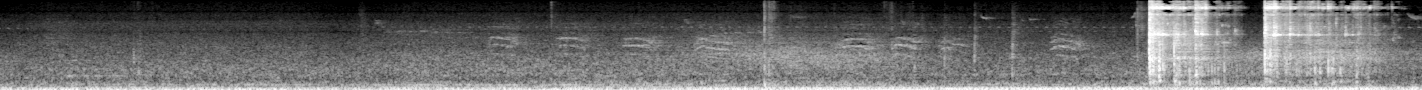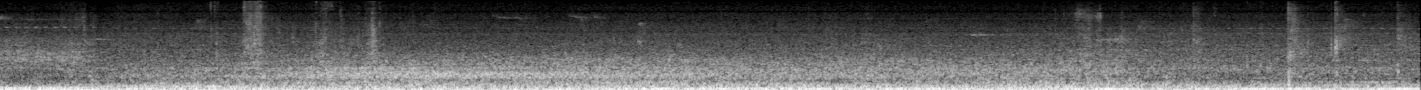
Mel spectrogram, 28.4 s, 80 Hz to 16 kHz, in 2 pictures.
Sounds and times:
Outside, rural or natural: 0.0 - 28.4.

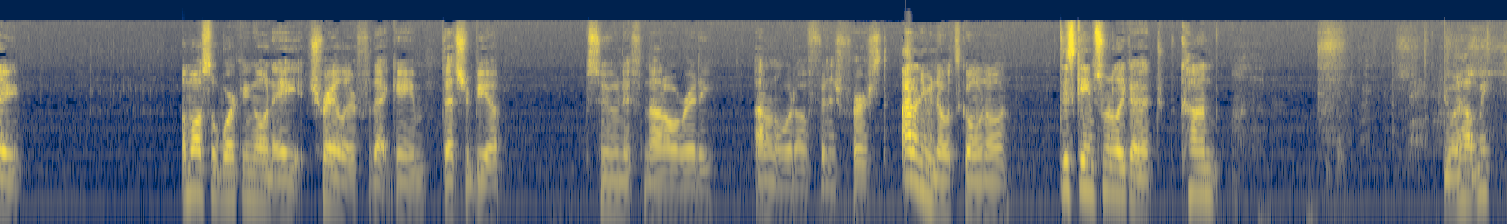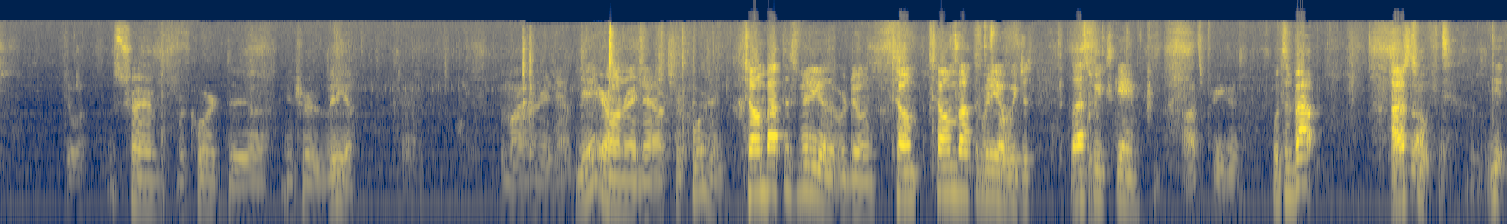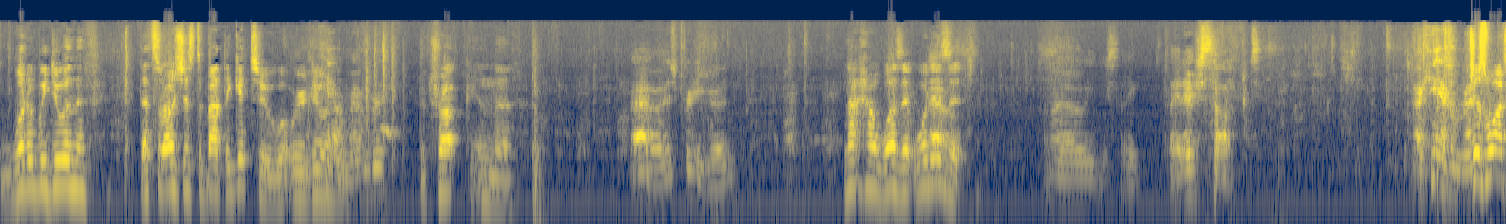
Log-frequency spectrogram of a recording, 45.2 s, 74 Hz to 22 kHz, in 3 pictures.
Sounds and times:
Speech: 0.0 - 0.2, 1.8 - 5.1, 5.8 - 12.2, 14.4 - 15.0, 15.7 - 18.7, 20.1 - 28.3, 29.0 - 35.4, 36.4 - 37.5, 38.6 - 39.9, 40.6 - 42.8, 44.2 - 45.2.

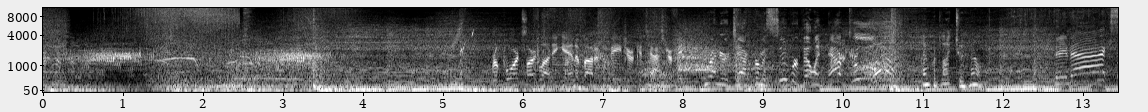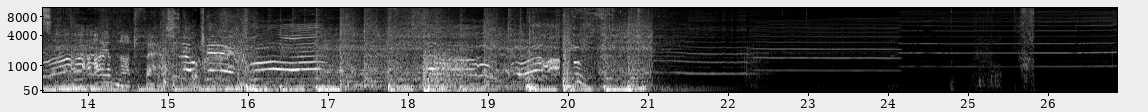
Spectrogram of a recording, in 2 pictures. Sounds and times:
Music: 1.3 - 21.1
Speech: 5.6 - 11.8, 12.6 - 16.9.

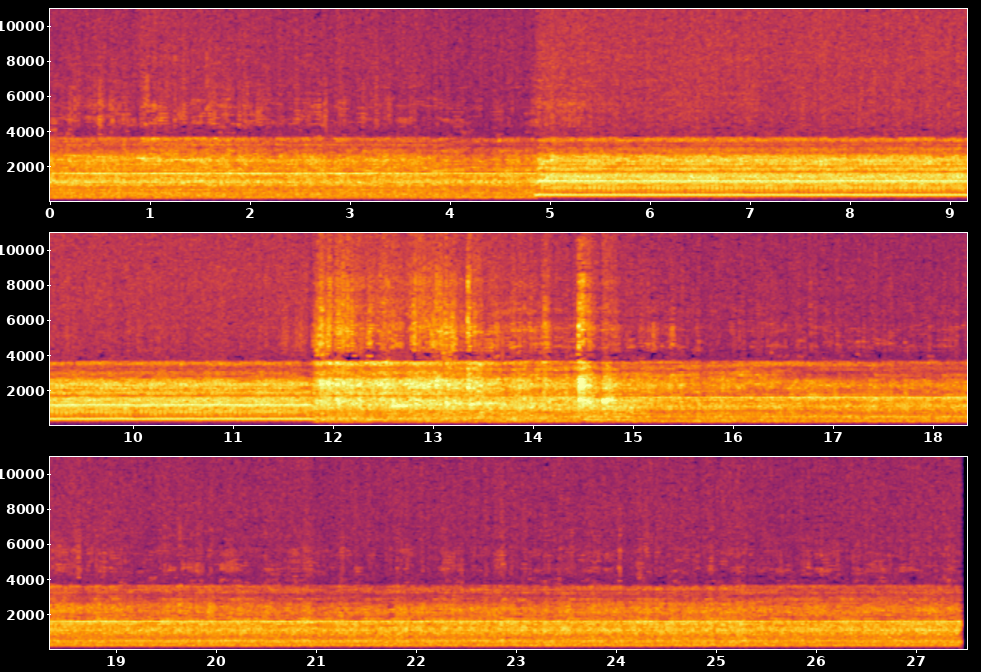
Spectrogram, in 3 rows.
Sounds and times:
Vehicle: 0.0 - 27.5.

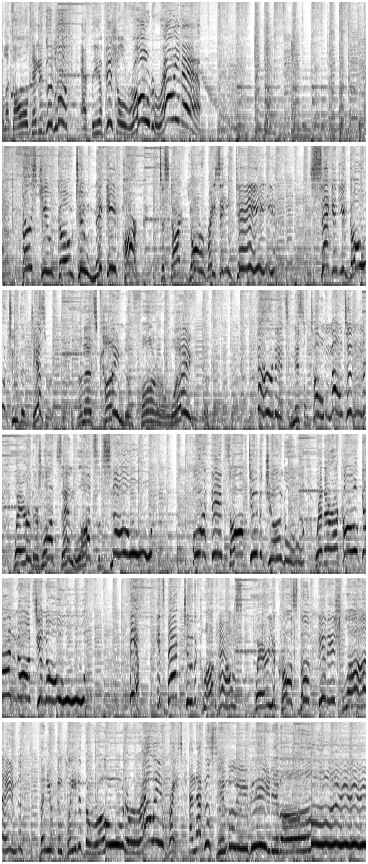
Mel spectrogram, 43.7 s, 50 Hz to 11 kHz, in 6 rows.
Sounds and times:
Speech: 0.0 - 4.0, 7.7 - 12.8, 13.4 - 18.7, 19.7 - 24.8, 25.6 - 30.8, 31.7 - 42.8
Music: 0.0 - 43.6.

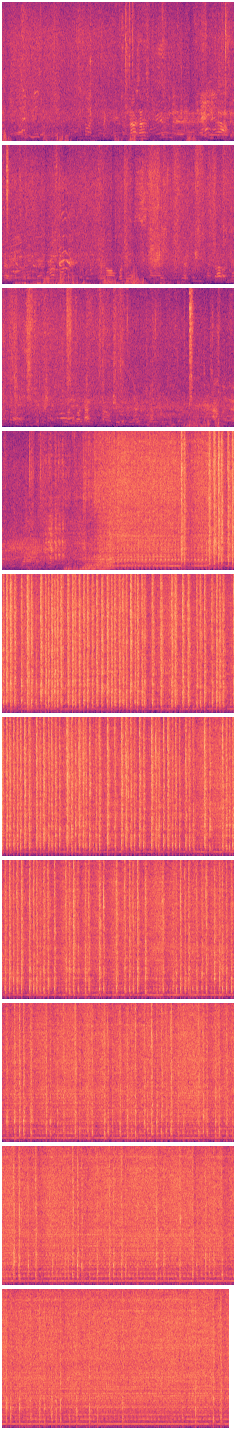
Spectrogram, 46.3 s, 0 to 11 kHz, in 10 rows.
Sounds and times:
Idling: 14.8 - 46.3.

